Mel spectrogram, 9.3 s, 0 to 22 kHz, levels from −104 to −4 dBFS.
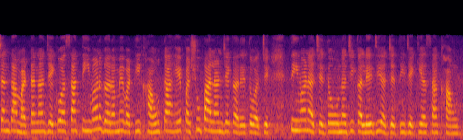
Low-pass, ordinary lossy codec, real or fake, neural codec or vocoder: none; none; real; none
